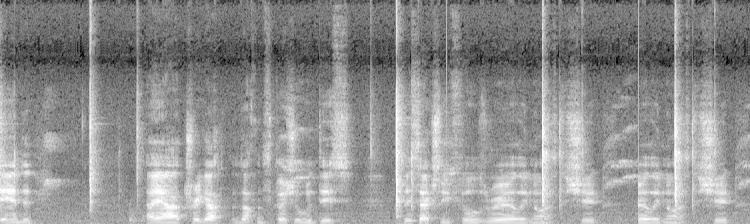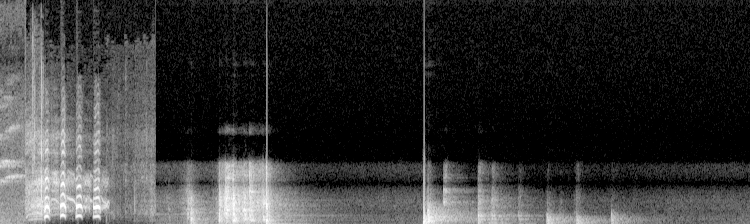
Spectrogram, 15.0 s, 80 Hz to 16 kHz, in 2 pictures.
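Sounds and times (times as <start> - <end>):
rifle mechanism clicks and clunks: 0.0 - 7.8.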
